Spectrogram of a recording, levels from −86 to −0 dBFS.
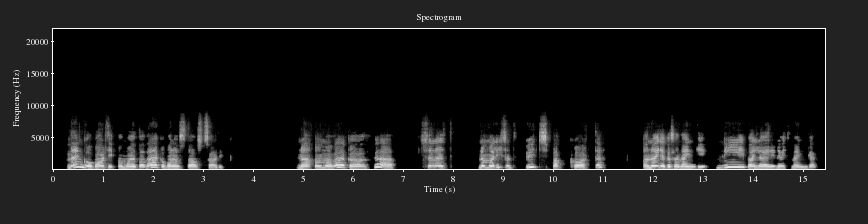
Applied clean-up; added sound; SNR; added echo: none; none; none; none.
